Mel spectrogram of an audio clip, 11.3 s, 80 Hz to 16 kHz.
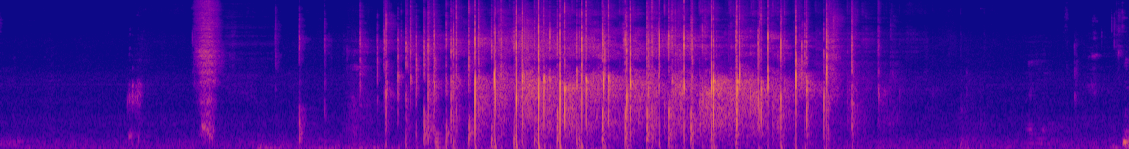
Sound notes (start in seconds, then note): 3.4 applause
